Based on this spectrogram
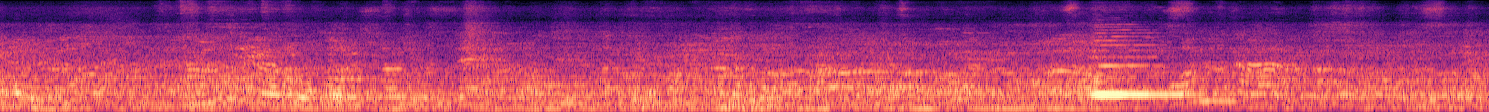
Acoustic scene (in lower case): restaurant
